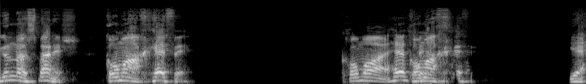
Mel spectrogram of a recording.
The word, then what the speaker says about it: jefe: Como jefe.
